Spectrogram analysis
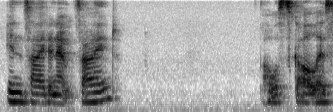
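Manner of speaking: guided meditation. Acted. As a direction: guide them calmly through a body scan, leaving space after each phrase. Leads a yoga nidra meditation.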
